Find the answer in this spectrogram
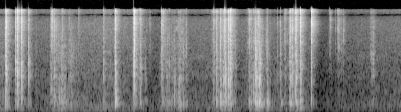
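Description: Decorative zigzag-edge scissors snipping through white cardstock: an uneven run of crisp cuts, two or three a second, that stops a little after three seconds in.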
